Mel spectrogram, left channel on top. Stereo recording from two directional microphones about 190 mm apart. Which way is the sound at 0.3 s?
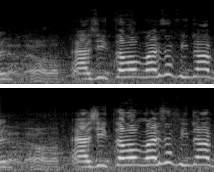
35° left (ahead or behind).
